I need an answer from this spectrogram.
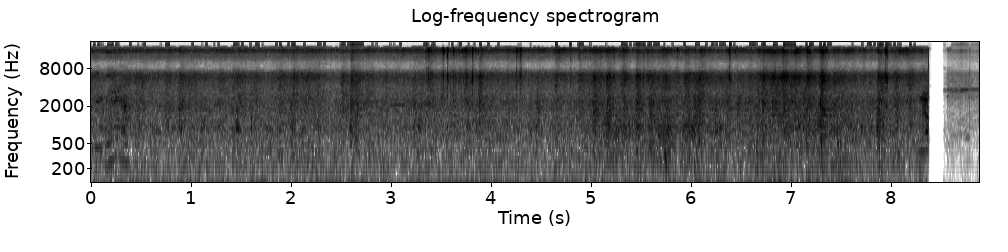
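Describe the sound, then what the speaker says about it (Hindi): Farid Express passenger train standing at a railway station, with a continuous loud rumble and rattle of rolling stock, faint bird calls, and some distant voices mixed in, cutting off abruptly near the end. "ये आपको नज़र आ रही होगी सामने जो ट्रेन खड़ी है, ये भी फरीद एक्सप्रेस है।"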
